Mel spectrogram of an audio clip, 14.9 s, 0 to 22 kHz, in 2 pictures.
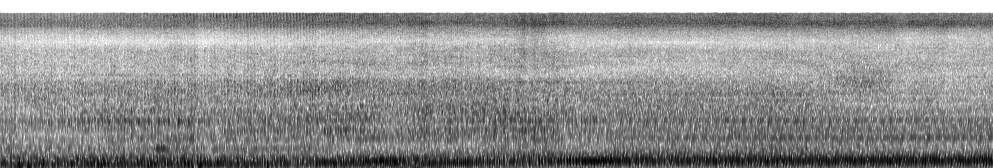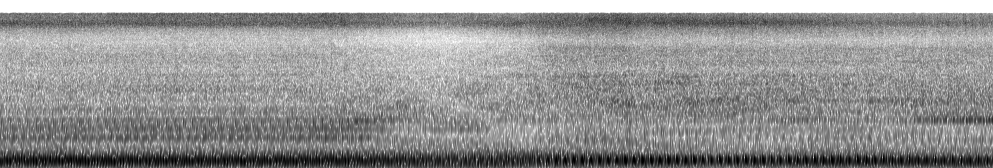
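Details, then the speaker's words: Cummins 5.9 diesel truck revved from idle toward 1800 then 3000-3500 rpm, heard from outside; dull rhythmic thump under steady drone, seemingly toward the back of engine, cause unconfirmed. "I want to say it's in the back. It sounds like it's in the back, doesn't it?"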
